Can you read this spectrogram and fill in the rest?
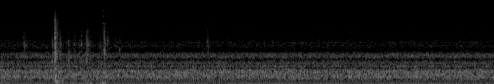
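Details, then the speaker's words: Midland 77-095 UK FM CB radio on the bench during service alignment: steady hiss, faint humming tones and a couple of clicks come through with the volume at zero; the receiver leaks noise, blamed on cheap design. "but can you hear the racket I've got no volume on but there's a real Racket and this is what you get with these"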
